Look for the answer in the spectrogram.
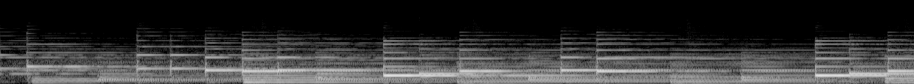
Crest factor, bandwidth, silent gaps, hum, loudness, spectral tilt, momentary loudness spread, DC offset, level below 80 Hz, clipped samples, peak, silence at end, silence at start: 12 dB; 5 kHz; none; none; -17 LUFS; -9 dB/octave; 12 LU; under 0.1%; -42 dBFS; under 0.1%; -4 dBFS; 0 s; 0 s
